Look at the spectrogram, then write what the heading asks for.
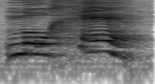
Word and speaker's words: mujer: Now remember we said if a word ends in a consonant other than an N, R, and S, the last syllable will receive the stress.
